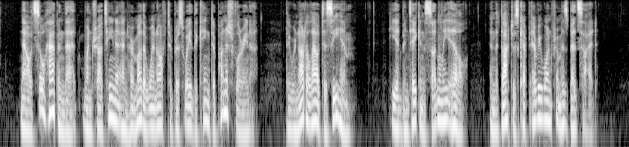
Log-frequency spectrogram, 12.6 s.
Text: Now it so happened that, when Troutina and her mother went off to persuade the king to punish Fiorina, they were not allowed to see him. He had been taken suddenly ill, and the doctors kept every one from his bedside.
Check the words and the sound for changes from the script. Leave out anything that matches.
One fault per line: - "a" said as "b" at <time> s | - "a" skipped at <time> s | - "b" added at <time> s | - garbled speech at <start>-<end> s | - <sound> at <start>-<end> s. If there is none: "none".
none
